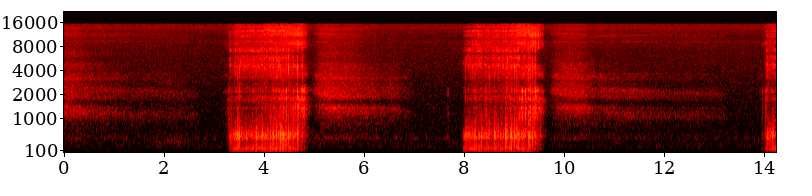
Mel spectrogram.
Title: Snoring: keep this guy off his back.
